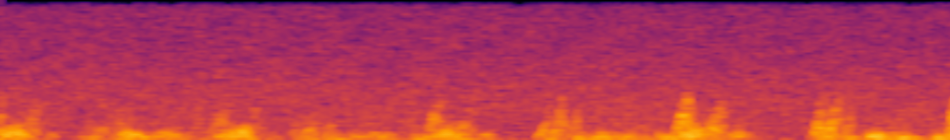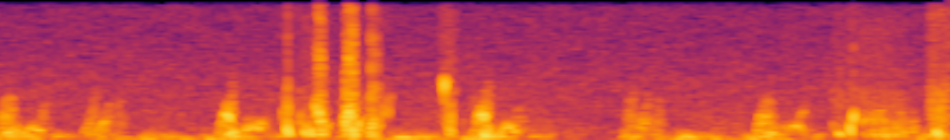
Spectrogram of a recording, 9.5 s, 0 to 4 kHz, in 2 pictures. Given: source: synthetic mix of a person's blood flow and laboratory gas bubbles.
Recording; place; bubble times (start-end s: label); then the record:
Doppler ultrasound of blood flow; precordium
6.15-6.42 s: bubbles
6.45-6.71 s: bubbles
6.95-7.04 s: bubbles
8.91-9.29 s: bubbles
9.39-9.51 s: bubbles
From the record:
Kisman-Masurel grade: 223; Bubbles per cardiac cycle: several, 3 to 8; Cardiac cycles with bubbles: 10 to 50%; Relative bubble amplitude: loud (0.450 to 0.775); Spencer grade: 2 (many but less than half of the cardiac periods contain bubble signals, singularly or in groups); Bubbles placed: only in the low amplitude regions of the cardiac cycle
